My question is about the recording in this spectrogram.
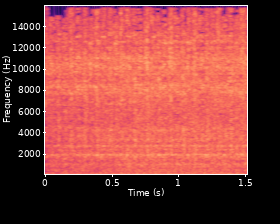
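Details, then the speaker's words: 1925 Ford Model T at full idle after advancing the spark lever from retarded; steady, even low rumble, no misses, much smoother than before — normal idle. "and you can hear the engine running much smoother and it should be quite happy with the engine completely idled like so"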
